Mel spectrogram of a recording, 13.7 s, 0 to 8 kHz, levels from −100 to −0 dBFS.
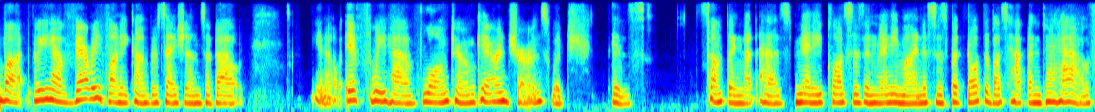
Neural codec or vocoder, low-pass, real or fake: codec, 16 kHz, 2 kbps, FreqCodec, smaller model; 7.2 kHz; fake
